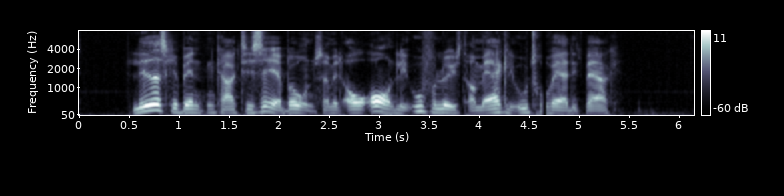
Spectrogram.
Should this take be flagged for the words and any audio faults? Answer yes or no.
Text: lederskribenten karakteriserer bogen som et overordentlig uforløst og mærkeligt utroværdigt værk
yes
